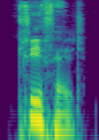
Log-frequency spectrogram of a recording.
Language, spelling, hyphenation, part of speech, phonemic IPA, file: German, Krefeld, Kre‧feld, proper noun, /ˈkʁeːfɛlt/, De-Krefeld.ogg
- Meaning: 1. Krefeld (an independent city in North Rhine-Westphalia, Germany) 2. a surname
